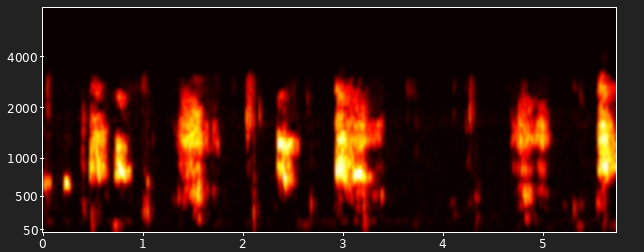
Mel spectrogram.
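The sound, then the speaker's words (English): Small, floppy dogs starting to range out bark and yip in quick, irregular bursts, about a dozen sharp high-pitched barks with brief pauses between, moderately loud, with no talking. “These little floppy dogs are starting to range out a little bit.”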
